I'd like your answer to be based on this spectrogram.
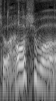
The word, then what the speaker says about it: Oshawa: So you're born in, how do you say it, Oshawa or? – Oshawa. Oshawa, yes. Mm-hmm.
